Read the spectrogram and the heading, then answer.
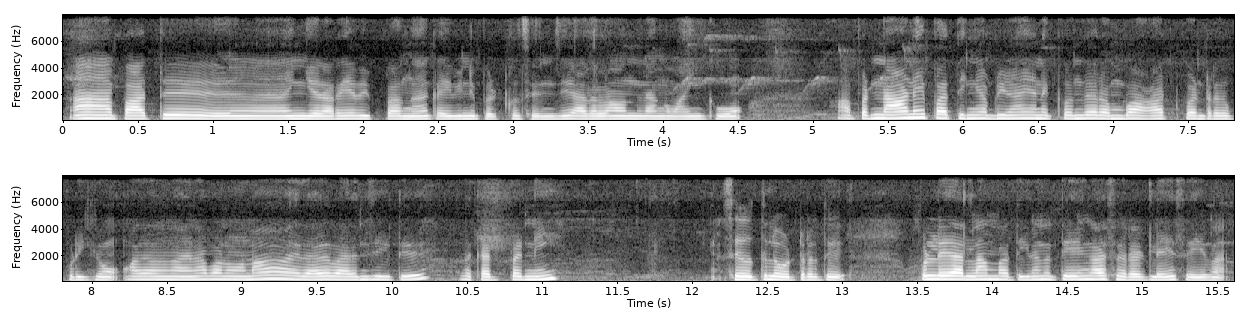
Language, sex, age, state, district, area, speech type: Tamil, female, 60+, Tamil Nadu, Mayiladuthurai, rural, spontaneous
